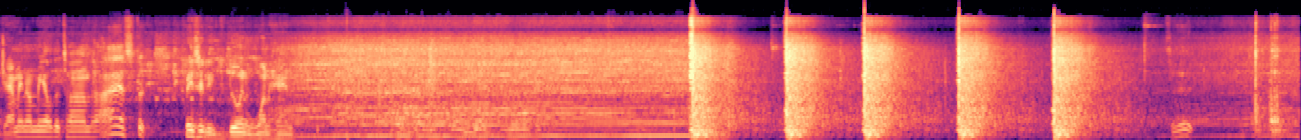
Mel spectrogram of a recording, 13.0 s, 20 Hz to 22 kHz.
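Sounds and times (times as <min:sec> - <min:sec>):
steady humming drone: 0:02.5 - 0:13.0
pistol shots echoing: 0:06.9 - 0:11.4.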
